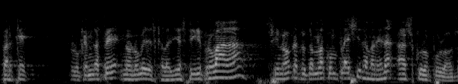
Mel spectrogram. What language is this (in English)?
Catalan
